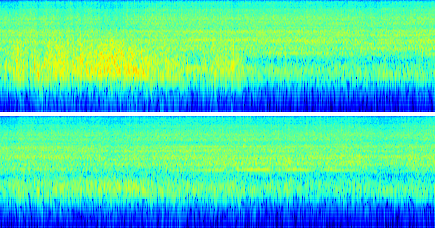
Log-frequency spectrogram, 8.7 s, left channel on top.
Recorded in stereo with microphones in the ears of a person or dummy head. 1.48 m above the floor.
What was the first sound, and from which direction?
Only background noise.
